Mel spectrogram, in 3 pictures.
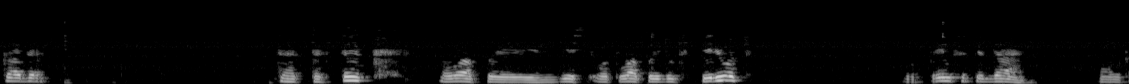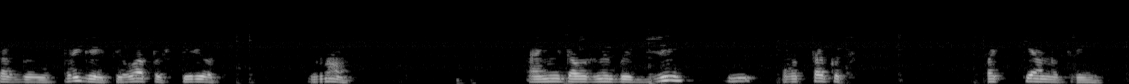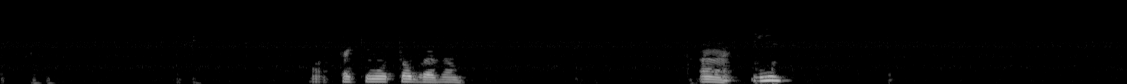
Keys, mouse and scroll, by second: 6.6-9.5 middle drag, 13.7-14.6 drag, 16.0 r, 17.9 g, 19.1 click, 19.9-20.4 middle drag, 21.1 click, 22.1-22.6 middle drag, 23.0 g, 24.5 click, 29.5 a, 30.2 i, 31.5-33.8 drag.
